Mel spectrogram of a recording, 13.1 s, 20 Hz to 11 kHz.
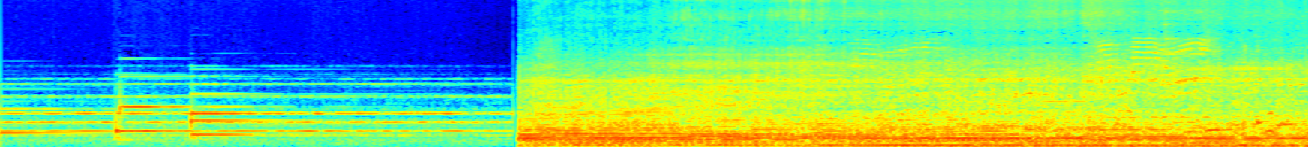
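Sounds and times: soft slow music: 0.0s - 5.4s
motorcycle engine running: 5.2s - 13.0s.

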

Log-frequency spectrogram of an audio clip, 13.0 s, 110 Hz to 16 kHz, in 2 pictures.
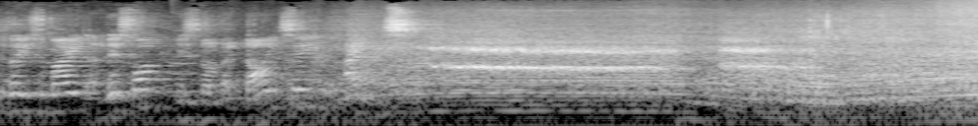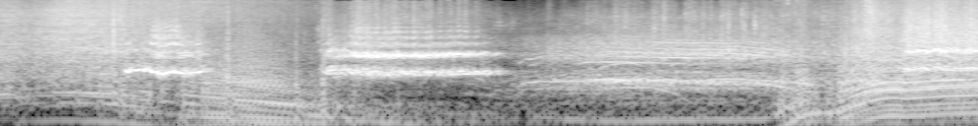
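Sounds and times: supercar engines driving past: 1.6s - 8.7s
tyre squeal: 2.5s - 5.6s, 7.3s - 8.0s, 8.7s - 9.9s.

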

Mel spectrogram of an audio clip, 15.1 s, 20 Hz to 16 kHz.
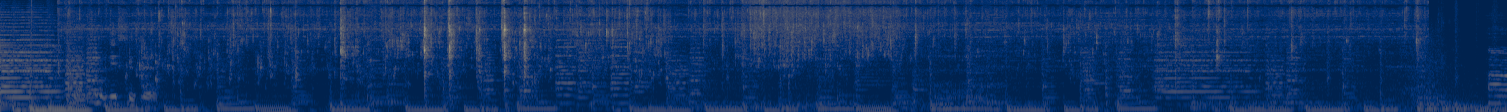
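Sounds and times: background music with bass line: 0.0s - 15.0s
tap running into steel bowl: 3.3s - 6.6s.

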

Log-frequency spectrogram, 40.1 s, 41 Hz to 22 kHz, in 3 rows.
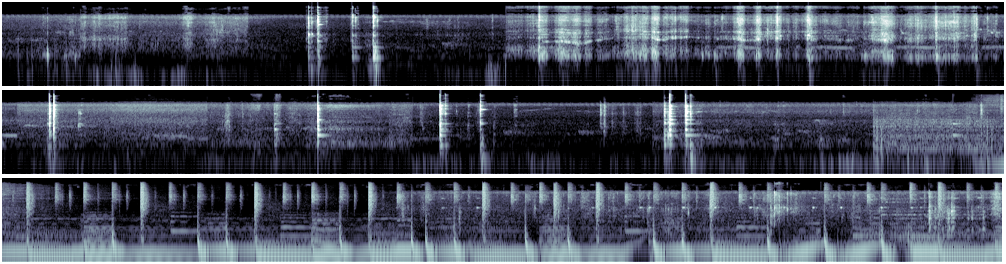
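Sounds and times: wet scraping: 6.7s - 13.6s.

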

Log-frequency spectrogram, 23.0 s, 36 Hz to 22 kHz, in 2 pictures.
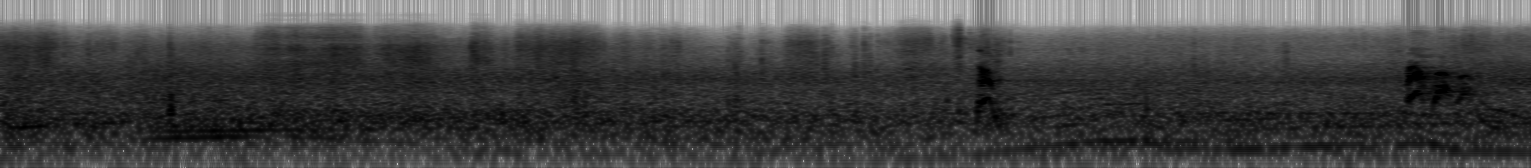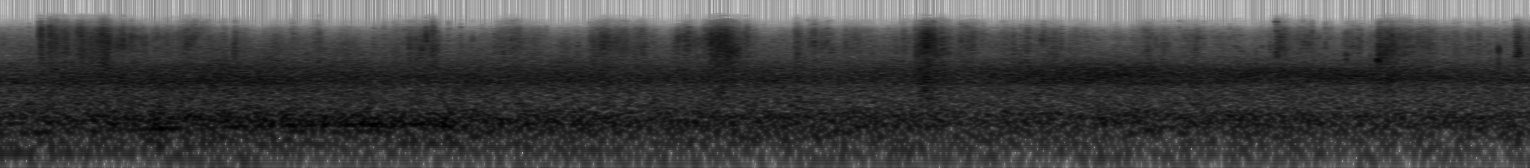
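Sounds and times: steady background noise: 0.0s - 22.9s
dog barking: 7.3s - 7.6s, 10.5s - 11.2s.

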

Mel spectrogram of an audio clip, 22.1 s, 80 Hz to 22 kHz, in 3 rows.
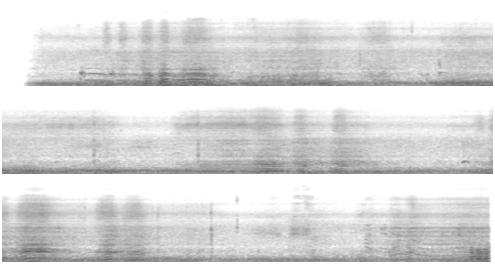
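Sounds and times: off-road vehicle engine running: 0.4s - 22.0s
bystanders talking: 1.0s - 5.4s, 18.1s - 22.0s.

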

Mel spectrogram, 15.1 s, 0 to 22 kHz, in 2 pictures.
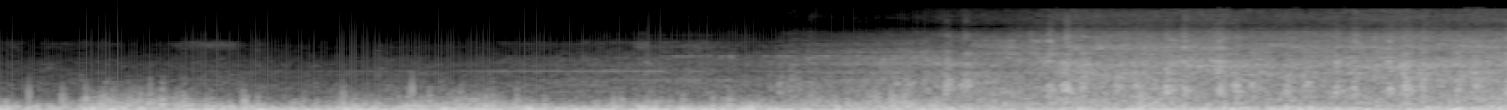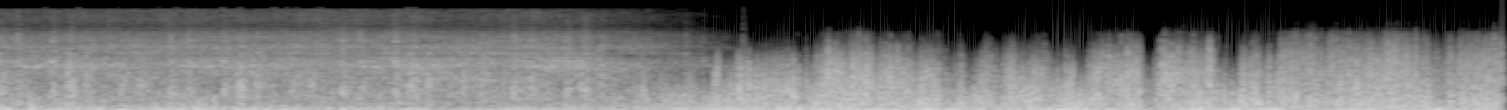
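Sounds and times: wind rumble on microphone: 0.0s - 15.0s
electric train passing: 0.7s - 11.5s.

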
